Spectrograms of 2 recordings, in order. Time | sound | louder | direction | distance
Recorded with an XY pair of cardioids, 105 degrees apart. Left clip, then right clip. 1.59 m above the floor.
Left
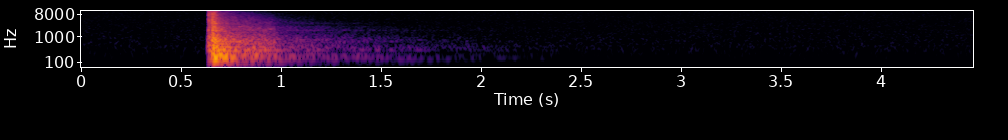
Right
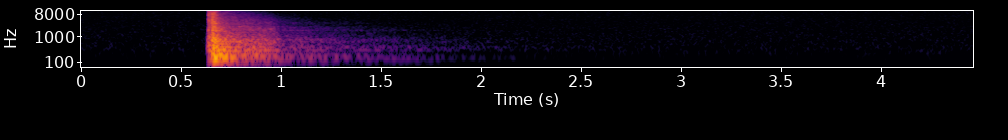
0.6 | a microwave | right 1 dB | 5° right | 0.5 m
